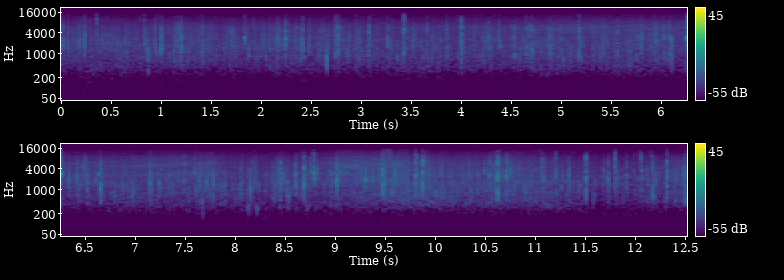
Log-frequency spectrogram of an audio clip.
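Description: Light rain: a soft hiss with scattered faint ticks of drops landing at irregular intervals.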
